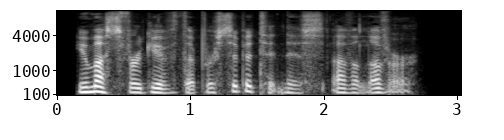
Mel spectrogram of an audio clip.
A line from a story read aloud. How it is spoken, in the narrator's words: he murmured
